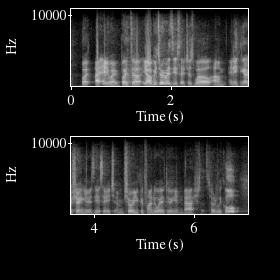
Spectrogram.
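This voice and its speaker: Talking at a very fast pace with hardly any pauses, a man with an American accent uses a fairly high pitch, very wide pitch swings and big swings in loudness. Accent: Australian, with some American. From Australia. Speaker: tech conference speaker. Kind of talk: tech talk.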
